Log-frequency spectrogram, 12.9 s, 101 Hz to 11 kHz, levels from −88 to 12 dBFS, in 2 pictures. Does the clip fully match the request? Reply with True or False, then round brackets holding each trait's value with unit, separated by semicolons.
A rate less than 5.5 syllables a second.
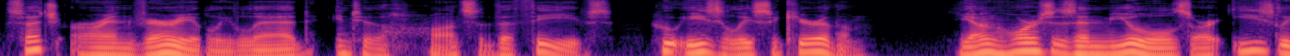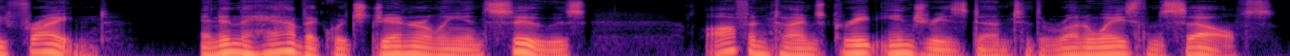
False (6.1 syllables/s)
